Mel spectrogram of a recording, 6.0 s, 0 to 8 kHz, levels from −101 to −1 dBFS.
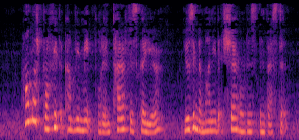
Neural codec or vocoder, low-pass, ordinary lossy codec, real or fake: codec, 24 kHz, 6 kbps, HILCodec; 7.2 kHz; MP3, 32 kbps; fake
